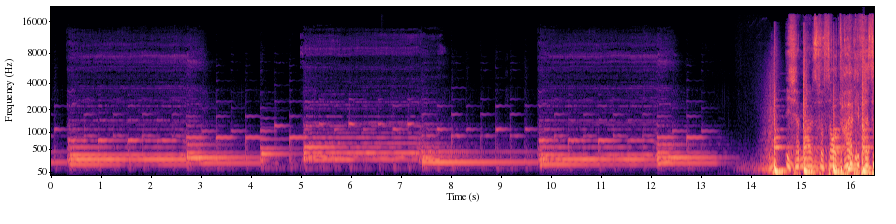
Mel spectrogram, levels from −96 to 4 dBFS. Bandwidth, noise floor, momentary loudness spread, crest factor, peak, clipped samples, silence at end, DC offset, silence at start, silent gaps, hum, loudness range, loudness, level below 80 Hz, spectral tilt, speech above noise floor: 19 kHz; -50 dBFS; 23 LU; 20 dB; 0 dBFS; under 0.1%; 0 s; under 0.1%; 0 s; none; none; 15 LU; -19 LUFS; -24 dBFS; -5.5 dB/octave; 40 dB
